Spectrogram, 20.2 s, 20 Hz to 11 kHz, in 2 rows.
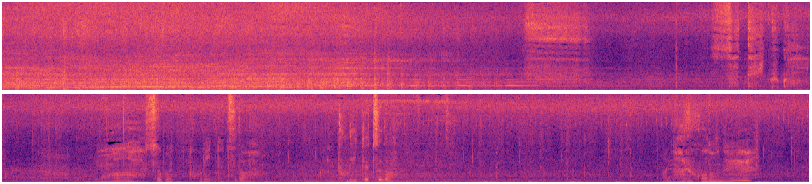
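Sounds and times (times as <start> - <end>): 
train passing a station at night: 0.0 - 20.0
soft whispery voices: 8.8 - 13.5
speech: 14.6 - 15.2.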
